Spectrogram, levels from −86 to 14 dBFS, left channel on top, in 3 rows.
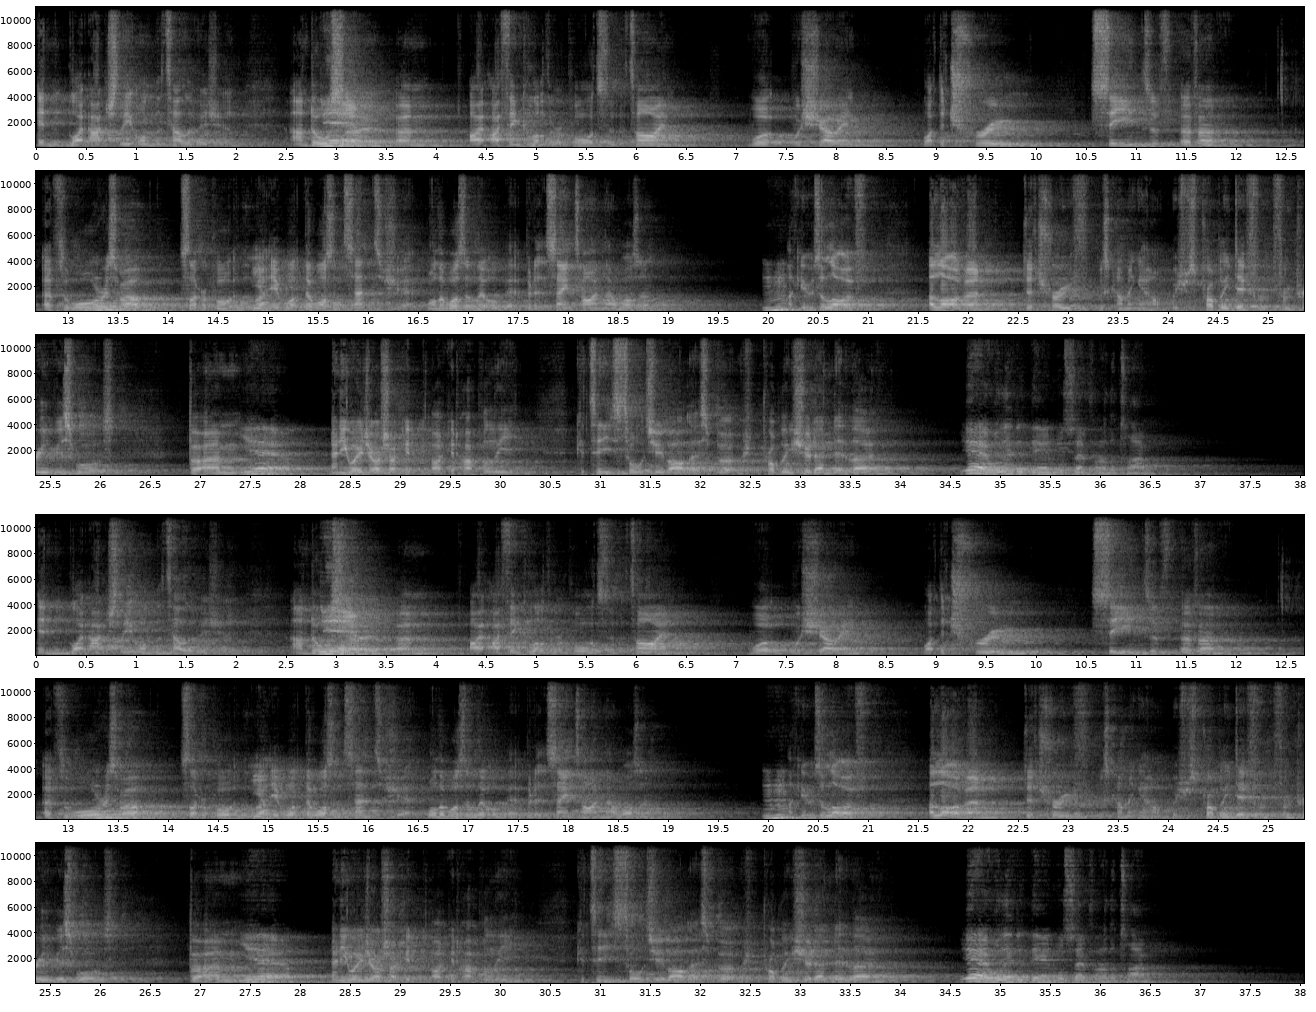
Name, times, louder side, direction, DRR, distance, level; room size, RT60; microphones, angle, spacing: voice 1, 0.0-3.9 4.3-6.4 7.1-8.3 8.9-10.0 10.6-12.0 12.7-13.8 14.1-18.9 20.2-22.3 22.5-26.1 26.5-26.6 26.9-27.4 28.3-30.2 30.5-33.8, left 2 dB, 85° left, 2 dB, 2.8 m, -25 dB
voice 2, 2.8-3.3 13.2-13.5 14.8-15.0 19.9-20.3 27.4-28.0 34.6-36.6, equal, 5° left, 2 dB, 1.0 m, -22 dB
23.5 x 18.5 x 8.9 m, 2.8 s
head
